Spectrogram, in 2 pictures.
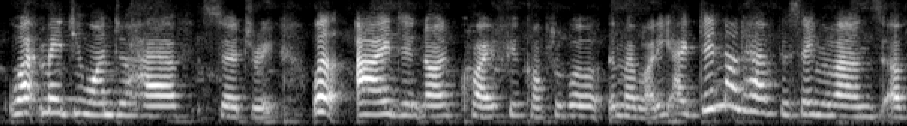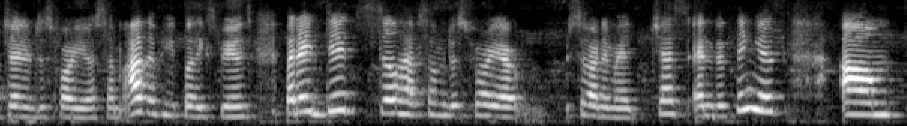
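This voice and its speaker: A young adult, reading viewer chat aloud on a livestream and answering at length. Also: female voice, high voice, a little fast, bright, forceful tone, poor audio. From Germany. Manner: reads viewer chat aloud and answers, tends to over-explain. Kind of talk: casual live-stream chat.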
